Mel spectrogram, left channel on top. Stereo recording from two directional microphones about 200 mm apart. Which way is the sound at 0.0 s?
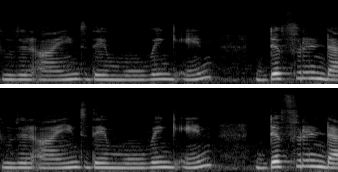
10° right (ahead or behind).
